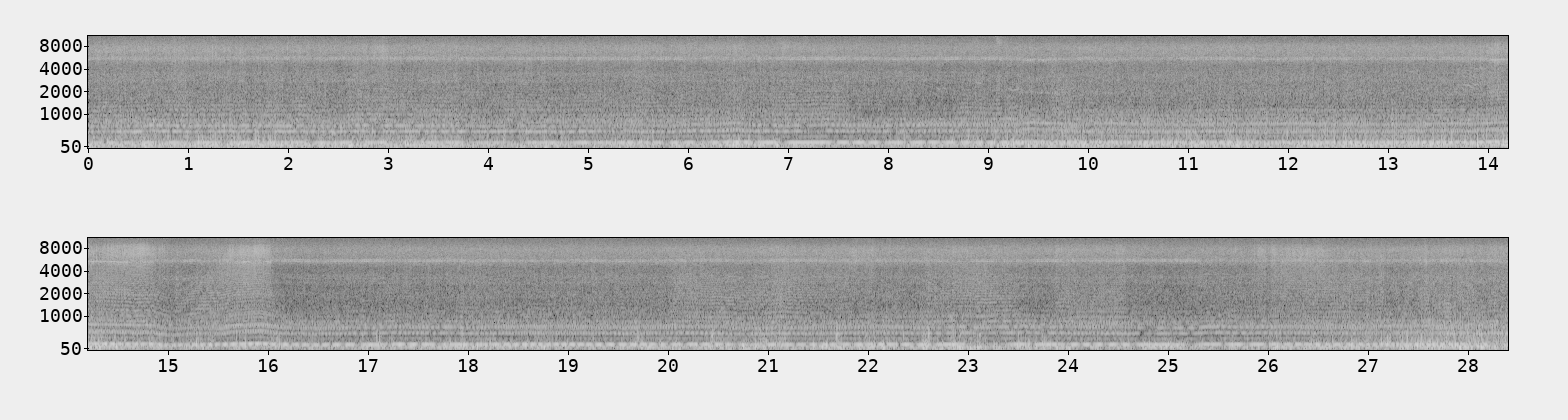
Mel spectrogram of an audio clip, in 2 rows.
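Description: Blade 350QX quadcopter's four brushless motors and propellers buzzing steadily in flight, recorded by the camera on board. The pitch wavers as the throttle changes, most clearly about halfway through.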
